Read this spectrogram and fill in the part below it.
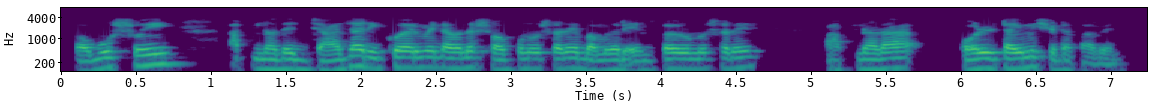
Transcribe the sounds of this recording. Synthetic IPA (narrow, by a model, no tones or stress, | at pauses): ɔboʃːoj | apnad̪eɾd͡ʑad͡ʑaɾikajaɾmeɳʈamad̪eɾʃɔbonuʃaɾebaamad̪eɾempajoɾonuʃaɾe | apnaɾa | ɔlʈajmiʃeʈapaben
